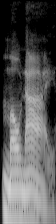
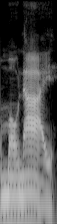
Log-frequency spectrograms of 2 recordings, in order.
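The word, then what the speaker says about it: μοναί: used there in John 14 2 you would pronounce it monai that's plural all right so monai is how you would say it you know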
